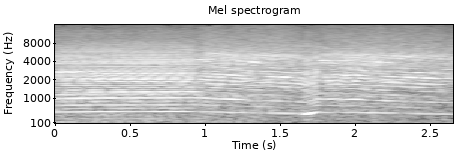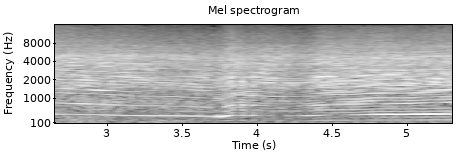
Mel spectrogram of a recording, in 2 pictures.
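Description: An inline-four sport bike engine drops in pitch and blips as it downshifts into a corner.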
